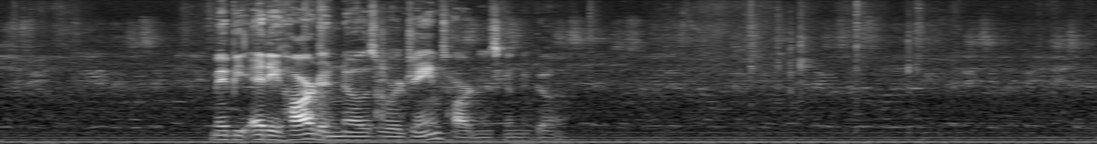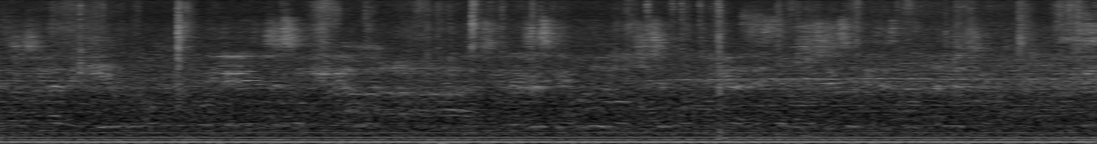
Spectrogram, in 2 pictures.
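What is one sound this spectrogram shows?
Trading cards slide and tap softly against each other.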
